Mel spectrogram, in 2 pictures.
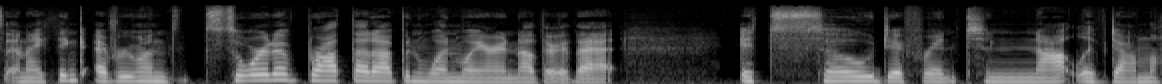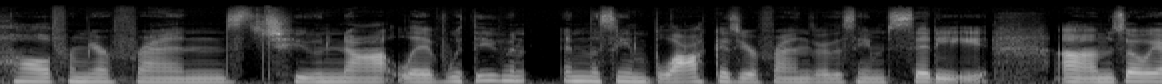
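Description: Young woman, podcast host, chatty, smooth voice, dry close sound. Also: fairly low pitch, fairly even intonation, brisk, no echo. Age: 20s. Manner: chatty, laughs often. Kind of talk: casual podcast discussion.

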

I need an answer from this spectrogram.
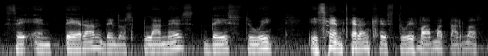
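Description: Un hombre que narra un cuento absurdo de forma juguetona y repetitiva. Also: male voice, lowish voice, takes it slowly, slightly rough. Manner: playful, repetitive, animated. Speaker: storyteller. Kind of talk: playful story narration.

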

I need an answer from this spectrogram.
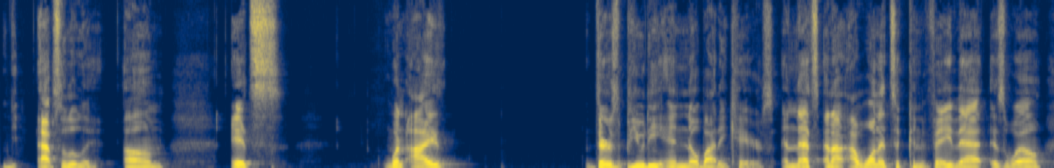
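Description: Man, lowish voice, rambling podcast talk, restarts a lot, swears casually. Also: animated, unhurried, pauses often, a bit bright. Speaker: podcast co-host and article writer.

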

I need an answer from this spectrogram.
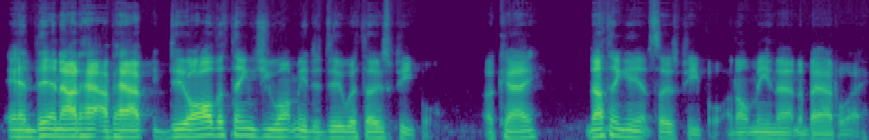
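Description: A male co-host talks casually and conversationally. His voice is bright at a middle pitch, with a dry, close sound. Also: steady tone, fast, smooth, dry recording. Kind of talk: casual chat.

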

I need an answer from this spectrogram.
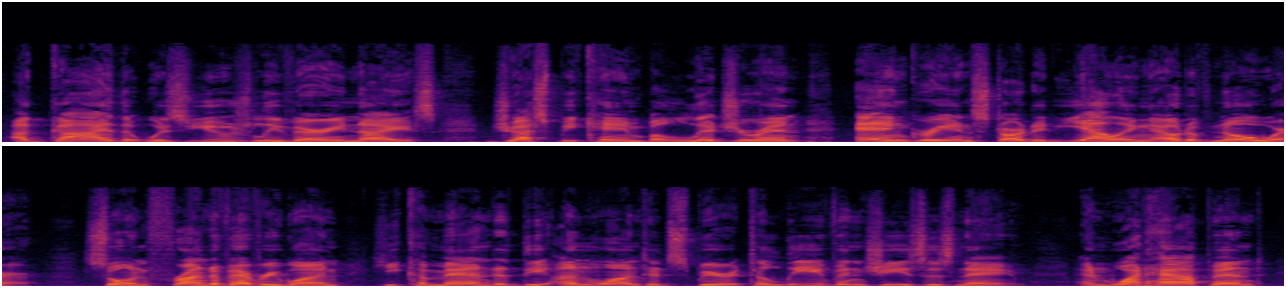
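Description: A man's voice: a little high, big pitch swings, normal speed, few pauses, bright, forceful tone. A man hosting with scripted religious commentary, speaking in an admonishing, declarative way.

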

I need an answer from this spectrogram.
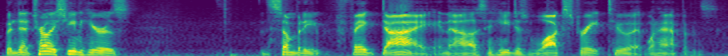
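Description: A man chats through a film recap, rambling and trailing off into asides. His voice sits low but carries a bright, forceful tone. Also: unhurried. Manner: rambling, retells scenes with laughs and trailing asides. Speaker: podcast co-host. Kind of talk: casual movie recap chat.

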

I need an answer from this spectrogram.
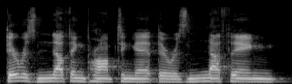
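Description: A woman's voice: extremely low pitch, little pitch movement, unhurried. Young woman chatting, full of fillers. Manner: many fillers, swears, laughs often. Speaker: podcast co-host. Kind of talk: casual chat.

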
